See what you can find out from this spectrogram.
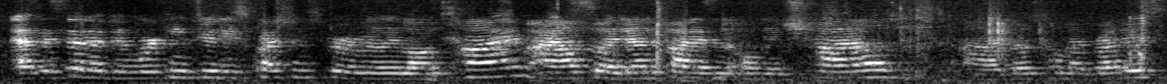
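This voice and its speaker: A woman's voice: fairly high pitch, steady tone, fast, far from the mic, noisy background. A woman in her thirties from New York giving a casual, self-deprecating talk to a live audience, with asides and laughs. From New York, USA. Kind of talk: conversational lecture to a live audience. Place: lecture room with audience. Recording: echoey room, voice from afar.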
